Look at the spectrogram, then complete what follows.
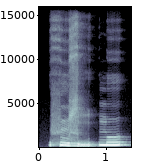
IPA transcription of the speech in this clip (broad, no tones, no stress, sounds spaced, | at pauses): f ʉ ɮ ḭ | m u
